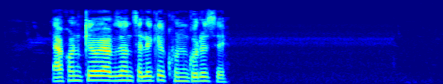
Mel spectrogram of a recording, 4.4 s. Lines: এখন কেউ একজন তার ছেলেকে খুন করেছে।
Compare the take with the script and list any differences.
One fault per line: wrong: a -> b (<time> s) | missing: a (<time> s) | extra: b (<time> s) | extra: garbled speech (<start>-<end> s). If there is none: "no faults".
missing: তার (1.3 s)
